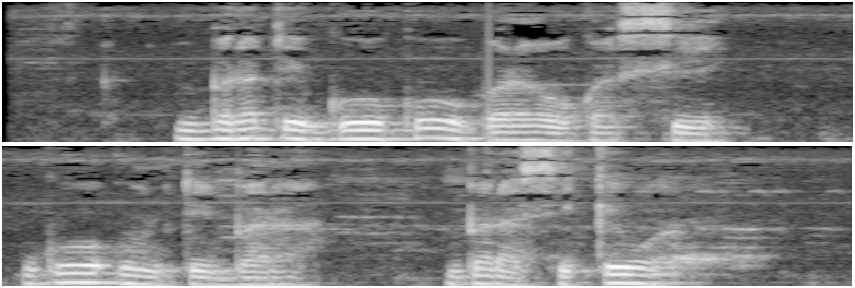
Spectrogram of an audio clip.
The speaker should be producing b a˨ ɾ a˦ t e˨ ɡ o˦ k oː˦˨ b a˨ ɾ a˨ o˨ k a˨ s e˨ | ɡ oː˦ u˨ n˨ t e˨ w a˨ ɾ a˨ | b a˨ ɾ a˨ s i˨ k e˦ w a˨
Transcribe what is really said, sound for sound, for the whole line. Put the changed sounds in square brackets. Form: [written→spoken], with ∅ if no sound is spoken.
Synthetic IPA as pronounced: b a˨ ɾ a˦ t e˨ ɡ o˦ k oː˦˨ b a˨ ɾ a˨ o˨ k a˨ s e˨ | ɡ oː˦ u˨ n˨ t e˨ [w→b] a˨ ɾ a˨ | b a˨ ɾ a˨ s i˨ k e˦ w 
